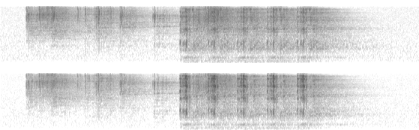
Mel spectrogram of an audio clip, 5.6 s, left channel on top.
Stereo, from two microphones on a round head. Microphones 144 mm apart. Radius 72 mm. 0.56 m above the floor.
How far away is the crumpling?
About 8 m.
